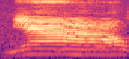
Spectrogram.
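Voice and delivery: loud, drawn-out meow; witch speaking cat. Acted. Witch bargaining with the cat, loud meow. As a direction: meow it as an offer. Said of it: "so she could speak cat".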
